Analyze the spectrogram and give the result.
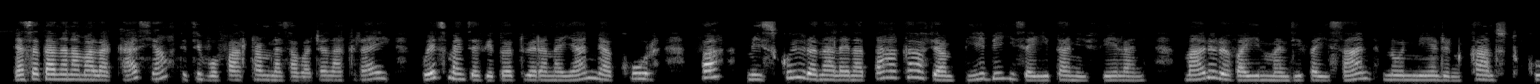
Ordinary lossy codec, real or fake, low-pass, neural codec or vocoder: AAC, 24 kbps; real; 14.4 kHz; none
